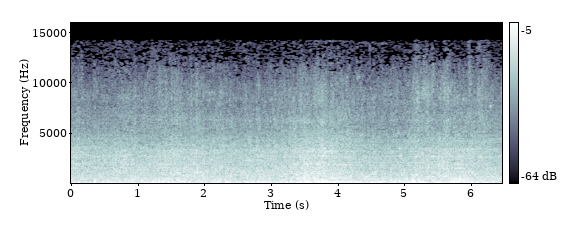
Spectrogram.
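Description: Double-stack intermodal freight cars rolling past: a steady noise of steel wheels on the rails, swelling slightly a little past the middle.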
